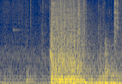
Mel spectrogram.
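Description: A rifle fires a rapid burst of loud gunshots.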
